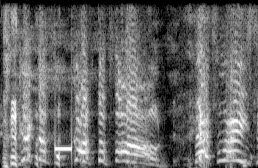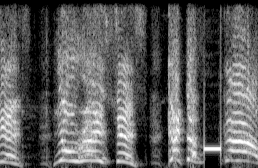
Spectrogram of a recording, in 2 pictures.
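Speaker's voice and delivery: very high, shrill, angry shouted yelling. Responding to a caller who asked about the Armenian genocide, yelling.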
